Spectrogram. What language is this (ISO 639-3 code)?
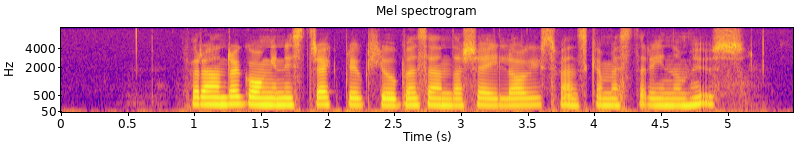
swe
